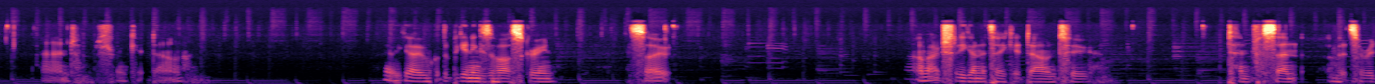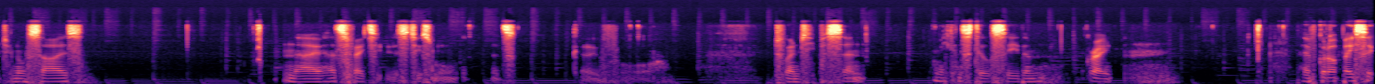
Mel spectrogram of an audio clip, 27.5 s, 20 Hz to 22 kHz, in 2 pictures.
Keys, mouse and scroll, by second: 7.9 alt+scroll up 1, 11.3-12.8 drag, 12.8-13.4 alt+scroll up 1, 13.5 alt+scroll down 1, 14.5-14.9 alt+scroll up 1, 17.2-20.0 drag, 21.1-22.0 typing, 22.9-23.9 alt+scroll down 2, 23.9-25.1 scroll down 1, 25.8-27.5 drag.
